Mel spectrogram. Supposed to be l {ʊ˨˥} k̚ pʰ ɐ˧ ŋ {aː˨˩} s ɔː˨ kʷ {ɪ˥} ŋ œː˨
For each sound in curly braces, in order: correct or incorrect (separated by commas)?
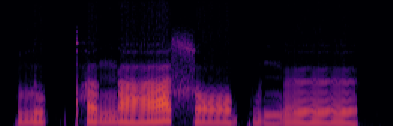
correct, incorrect, incorrect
